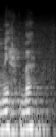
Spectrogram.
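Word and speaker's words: محنة: Apa itu mihnah? Jadi hati-hati dalam pengucapan, ya. Mihnah, pekerjaan. Mihnah, minhah. Minhah itu pemberian, beasiswa. Mihnah, pekerjaan. Mihnah, ujian. Ya.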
